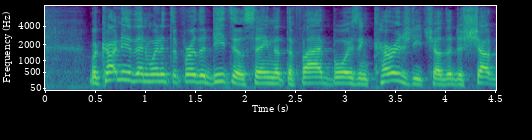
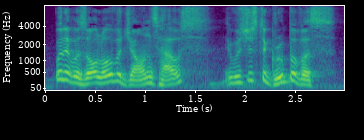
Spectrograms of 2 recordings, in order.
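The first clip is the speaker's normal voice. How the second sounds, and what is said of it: Deliberately poor impression of another's voice. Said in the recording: “I'm going to do a terrible Paul McCartney accent. Impression”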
